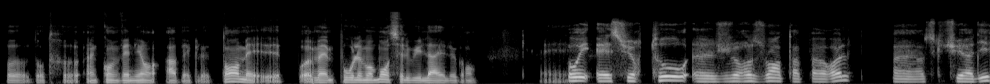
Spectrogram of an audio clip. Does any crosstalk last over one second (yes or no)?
no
